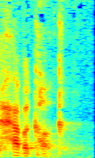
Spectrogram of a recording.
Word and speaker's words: Habakkuk: There's a prophet in the Old Testament named Habakkuk. Some people pronounce him Habakkuk. Either way, it's a funny name.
